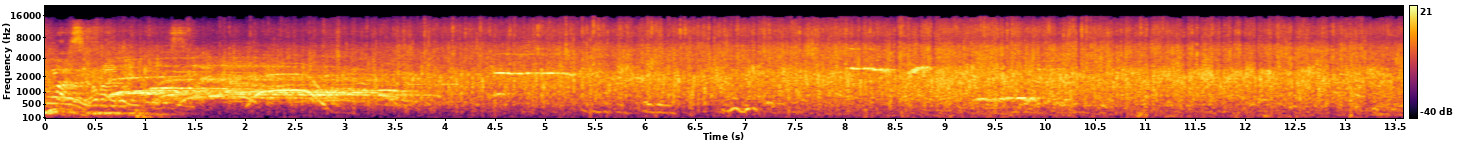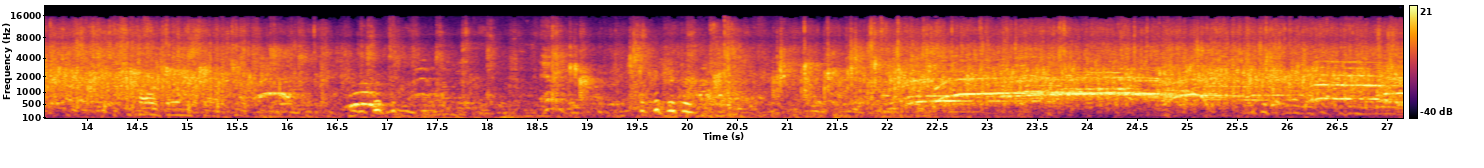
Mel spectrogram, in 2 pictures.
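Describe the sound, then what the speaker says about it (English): A crowd at a cosplay masquerade at Manchester Comic Con applauds loudly and steadily, with cheers and whoops rising over the dense clapping, which dips briefly and then surges again. "Massive round of applause"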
